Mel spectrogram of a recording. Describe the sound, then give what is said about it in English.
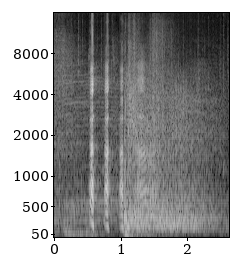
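Gunshots from a movie scene played back, three sharp, loud bursts in quick succession, the last trailing into a sustained low rumble that slowly fades. “Is that guy shooting a gun upside down? Watch, here it is.”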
